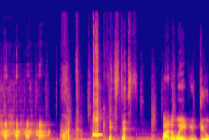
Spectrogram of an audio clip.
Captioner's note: beep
